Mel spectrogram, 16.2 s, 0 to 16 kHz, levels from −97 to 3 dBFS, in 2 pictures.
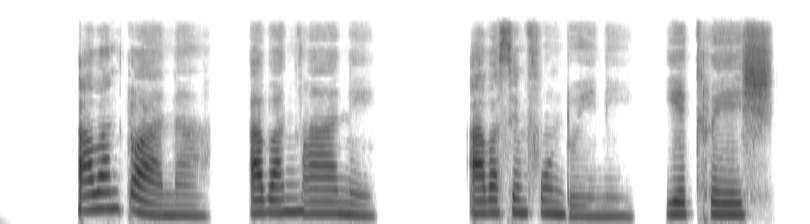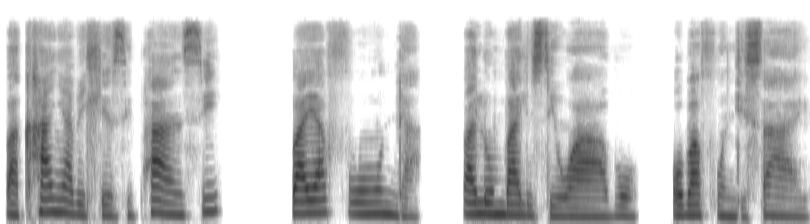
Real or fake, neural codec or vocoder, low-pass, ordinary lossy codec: real; none; 10.8 kHz; AAC, 48 kbps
